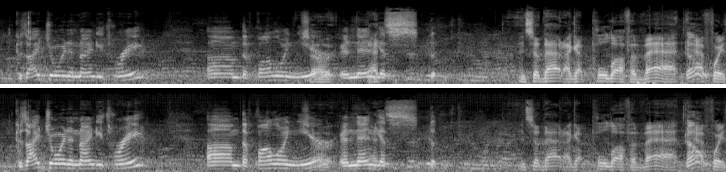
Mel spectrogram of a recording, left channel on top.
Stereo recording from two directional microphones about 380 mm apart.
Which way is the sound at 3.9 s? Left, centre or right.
Centre.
